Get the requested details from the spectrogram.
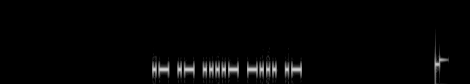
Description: Morse code, heard as a keyed tone, about 38 wpm, 700 Hz. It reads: AA4BA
